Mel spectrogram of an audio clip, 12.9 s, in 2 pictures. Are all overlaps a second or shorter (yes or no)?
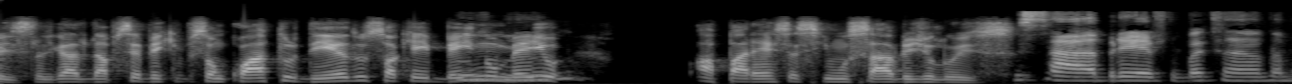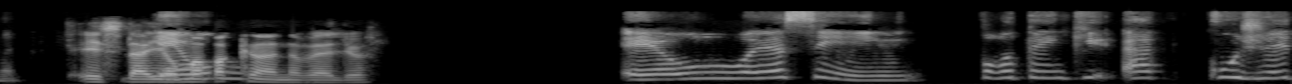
yes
